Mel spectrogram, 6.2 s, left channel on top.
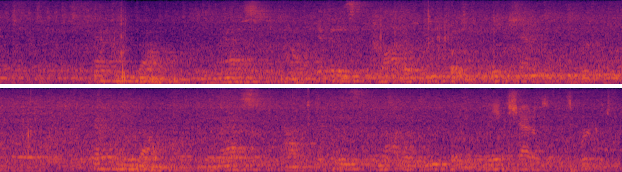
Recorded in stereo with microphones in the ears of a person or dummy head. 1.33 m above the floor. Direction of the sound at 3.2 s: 65° left (ahead or behind).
